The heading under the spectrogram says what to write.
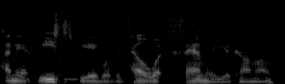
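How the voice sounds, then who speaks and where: An actor playing a bold, amorous young English rover captain in a classical stage comedy, with a slightly husky voice and a theatrical swagger. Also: male voice, very deep voice, fast talker. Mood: ardent.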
